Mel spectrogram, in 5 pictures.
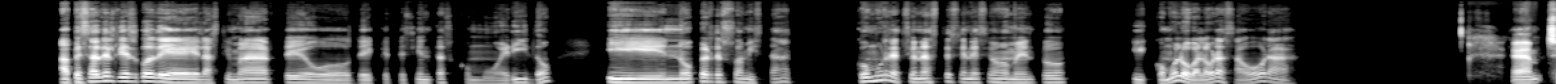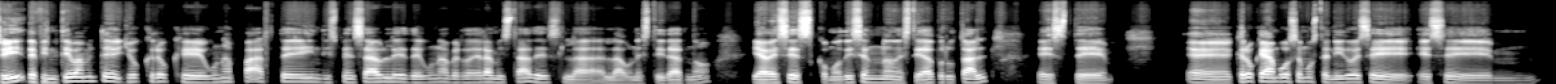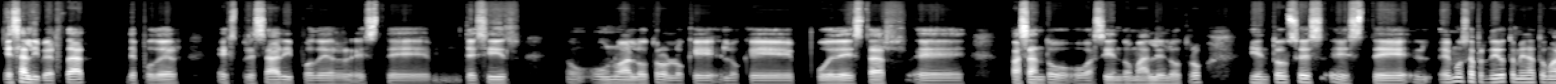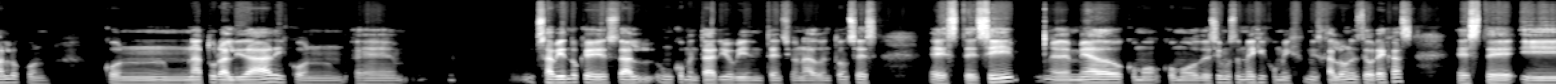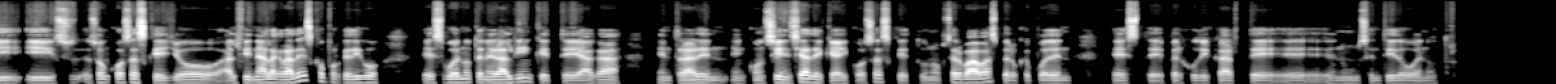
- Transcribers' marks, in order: none
- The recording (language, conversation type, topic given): Spanish, podcast, Cuéntame sobre una amistad que cambió tu vida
